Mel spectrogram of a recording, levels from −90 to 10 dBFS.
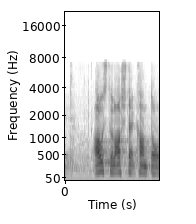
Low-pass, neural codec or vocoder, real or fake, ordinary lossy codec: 7.2 kHz; none; real; none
